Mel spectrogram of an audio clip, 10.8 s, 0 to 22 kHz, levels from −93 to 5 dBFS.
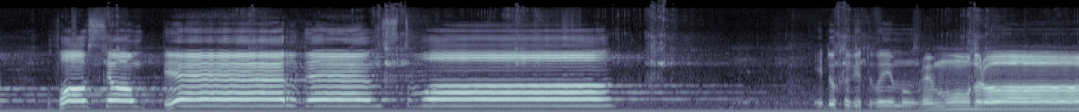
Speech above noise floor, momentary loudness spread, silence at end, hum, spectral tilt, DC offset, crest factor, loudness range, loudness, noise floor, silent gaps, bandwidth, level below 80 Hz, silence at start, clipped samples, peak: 26 dB; 16 LU; 0 s; none; -2.5 dB/octave; under 0.1%; 14 dB; 14 LU; -15 LUFS; -43 dBFS; none; 16.5 kHz; -44 dBFS; 0 s; under 0.1%; -2 dBFS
